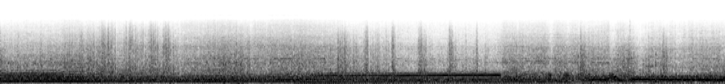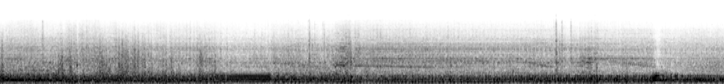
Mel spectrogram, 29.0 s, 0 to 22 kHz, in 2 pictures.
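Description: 1998 Honda VT1100 Shadow Ace's 1100 cc V-twin engine running under way, with wind rushing over the microphone. The engine note shifts in pitch several times as the bike changes speed and gears, rising near the end.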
